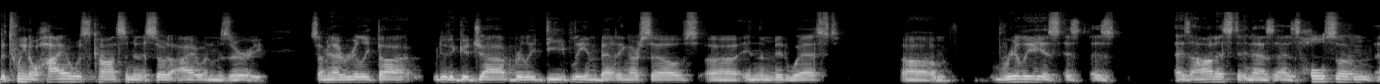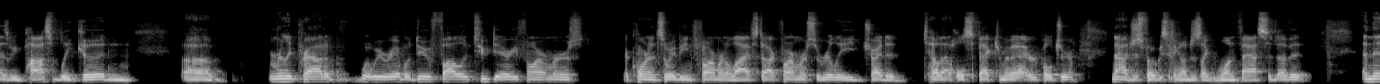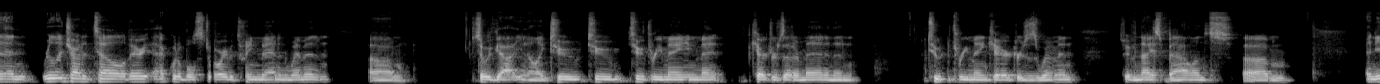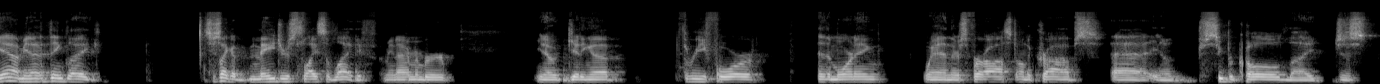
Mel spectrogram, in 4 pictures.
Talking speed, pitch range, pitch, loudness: 190 wpm, 110-120 Hz, 115 Hz, -19 LUFS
